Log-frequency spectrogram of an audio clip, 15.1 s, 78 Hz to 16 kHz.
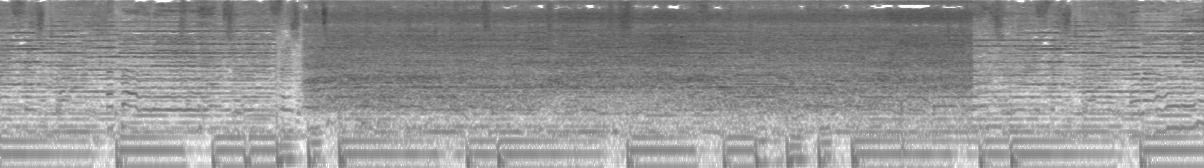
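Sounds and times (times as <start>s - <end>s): background music with beat: 0.0s - 15.0s
hair dryer blowing: 3.8s - 12.4s.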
